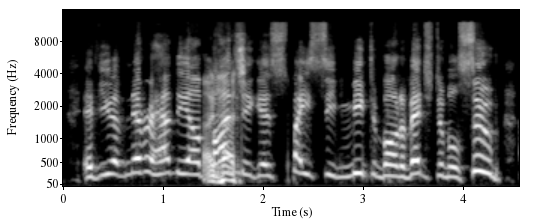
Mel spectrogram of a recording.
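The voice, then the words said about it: Put-on Italian accent. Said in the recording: “I don't know why I'm doing an Italian accent”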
